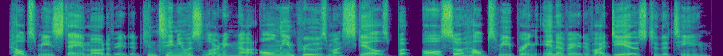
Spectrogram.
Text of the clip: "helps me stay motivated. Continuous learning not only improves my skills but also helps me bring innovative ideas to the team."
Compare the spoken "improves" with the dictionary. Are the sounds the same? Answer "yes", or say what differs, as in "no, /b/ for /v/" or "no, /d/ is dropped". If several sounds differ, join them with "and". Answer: yes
